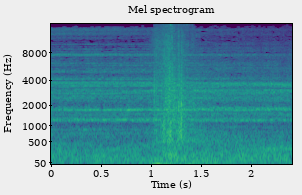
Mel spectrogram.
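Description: Paper rustles as a letter is picked up.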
